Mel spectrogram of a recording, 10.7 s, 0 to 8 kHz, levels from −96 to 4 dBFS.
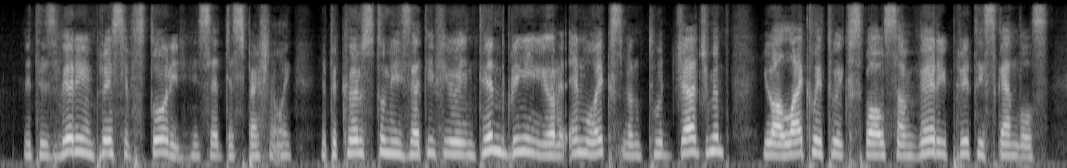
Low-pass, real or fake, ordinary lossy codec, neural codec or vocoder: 7.2 kHz; fake; MP3, 48 kbps; codec, 32 kHz, 1.9 kbps, SNAC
